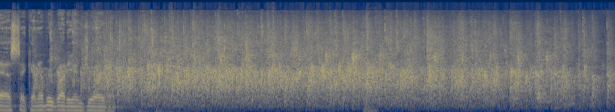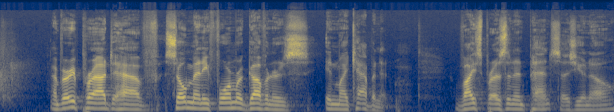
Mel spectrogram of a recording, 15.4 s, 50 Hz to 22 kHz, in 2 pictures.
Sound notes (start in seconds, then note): 4.7 applause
